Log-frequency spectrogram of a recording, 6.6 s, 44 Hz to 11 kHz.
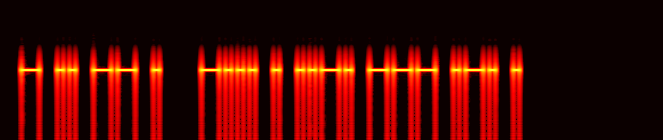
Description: Morse code, heard as a keyed tone, about 20 wpm, 700 Hz. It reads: TIME BEFORE
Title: Sets of 5 Words Encore 20wpm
